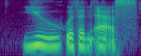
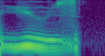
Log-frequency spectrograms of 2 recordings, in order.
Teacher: So if it means the purpose of something, like what's the use of trying, it will sound like use, you with an S, and the stressed sound is oo. If it's the action, how do you use this? It will sound like a Z at the end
